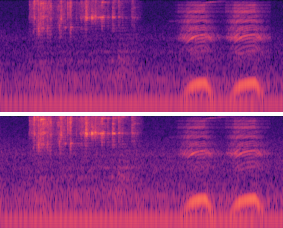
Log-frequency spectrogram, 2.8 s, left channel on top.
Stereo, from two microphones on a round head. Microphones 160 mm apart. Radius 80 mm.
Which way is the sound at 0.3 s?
5° right (ahead or behind).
